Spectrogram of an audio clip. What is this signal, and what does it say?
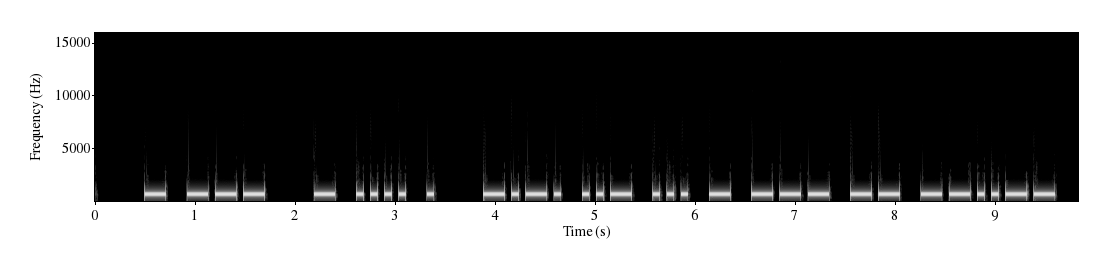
Morse code, heard as a keyed tone, about 17 wpm, 700 Hz. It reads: TO THE CUSTOM,
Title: A Sound Of Thunder 17wpm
